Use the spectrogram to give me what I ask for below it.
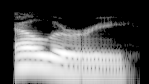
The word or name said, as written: ellerie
